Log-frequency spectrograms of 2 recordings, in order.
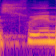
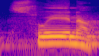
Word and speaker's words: स्वेन: कुछ लोग स्वेन बोल देते हैं, ई लगा देते हैं।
